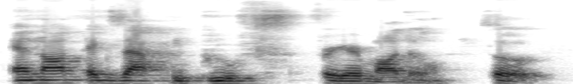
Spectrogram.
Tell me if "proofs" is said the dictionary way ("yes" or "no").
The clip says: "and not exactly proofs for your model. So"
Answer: yes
